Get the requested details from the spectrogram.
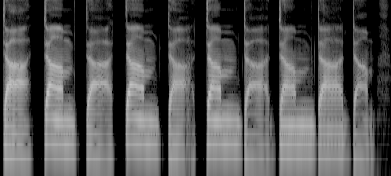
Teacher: it's an unstressed beat followed by a stress beat. Basically, think of a human heartbeat.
